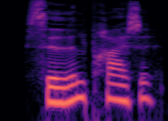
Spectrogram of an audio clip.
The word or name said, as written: seddelpresse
